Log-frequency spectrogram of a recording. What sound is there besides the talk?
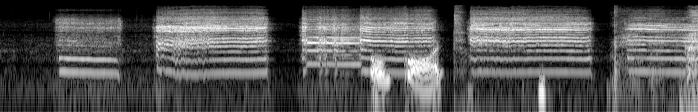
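otter vocalizing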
